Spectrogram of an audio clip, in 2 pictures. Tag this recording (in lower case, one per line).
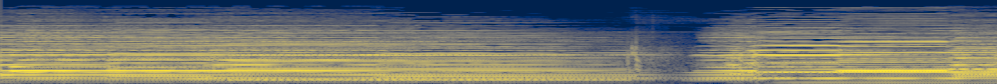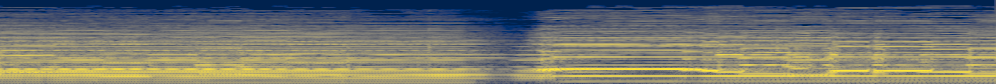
music
accordion
musical instrument
playing accordion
